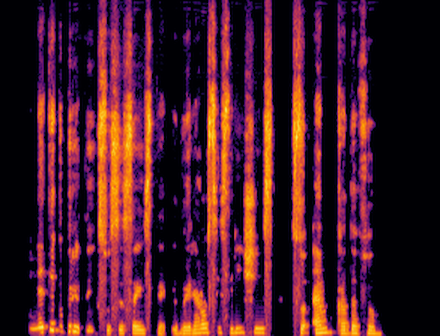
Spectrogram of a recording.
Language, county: Lithuanian, Klaipėda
